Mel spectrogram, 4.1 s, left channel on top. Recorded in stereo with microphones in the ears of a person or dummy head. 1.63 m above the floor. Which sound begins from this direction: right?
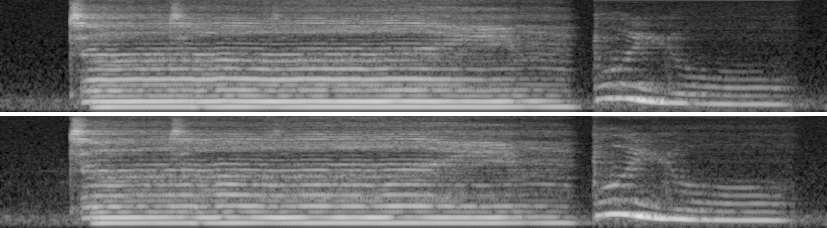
A child speaking, at 3.0 s.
